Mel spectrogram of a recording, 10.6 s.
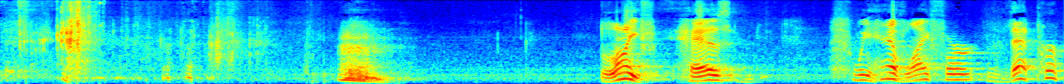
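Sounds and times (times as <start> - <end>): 
keys jingling in a pocket: 0.0 - 2.8
speech: 6.0 - 7.4, 8.5 - 10.6.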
